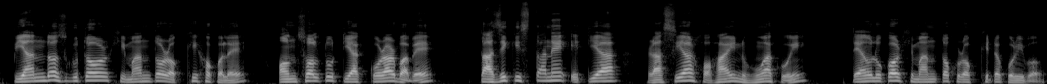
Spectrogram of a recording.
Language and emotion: Assamese, neutral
